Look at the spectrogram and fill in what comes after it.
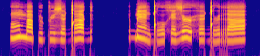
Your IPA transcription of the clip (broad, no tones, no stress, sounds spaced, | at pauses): õ m a p y ʈ y z œ ɡ͡ǃ a ɡ | ɓ ɛ̃ ɡ͡ǃ o x ɛ z ə˞ h œ ɡ͡ǃ ə˞ r a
